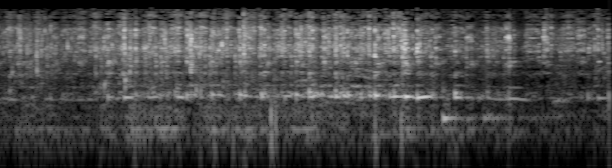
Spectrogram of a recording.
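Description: Hand wire whisk beating eggs into warm milk in an enamel saucepan: a fast, continuous clatter of the wires against the pot with liquid sloshing.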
